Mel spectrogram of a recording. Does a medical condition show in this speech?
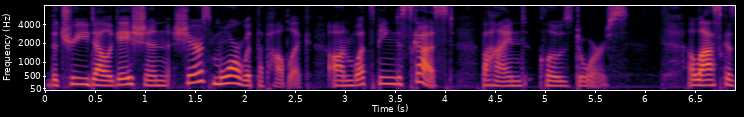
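No.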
